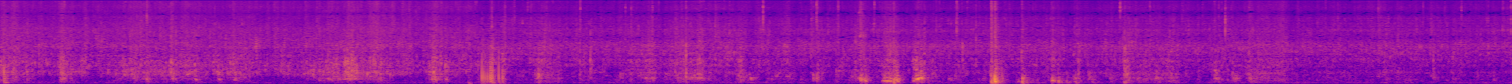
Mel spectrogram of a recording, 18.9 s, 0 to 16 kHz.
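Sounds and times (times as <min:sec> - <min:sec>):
leaves rustling: 0:00.0 - 0:18.9
knocks and thuds: 0:12.4 - 0:13.4.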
